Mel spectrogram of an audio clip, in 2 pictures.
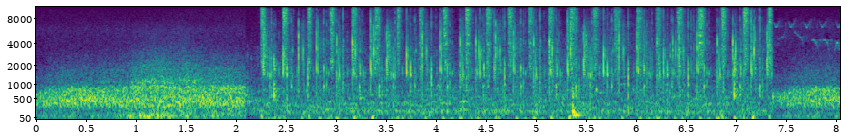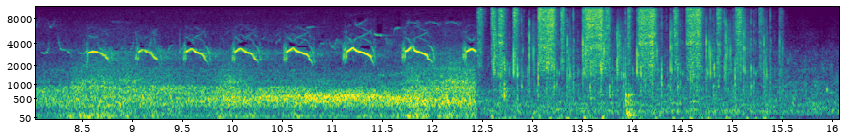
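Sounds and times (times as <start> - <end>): outdoor ambience: 0.0 - 16.0
aerosol spray can hissing: 2.2 - 7.4, 12.4 - 15.5
bird chirping: 7.0 - 12.6.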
